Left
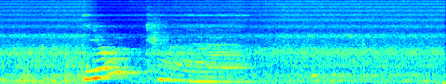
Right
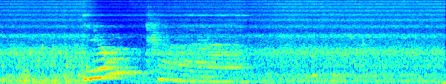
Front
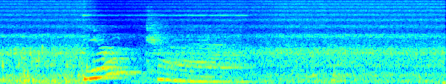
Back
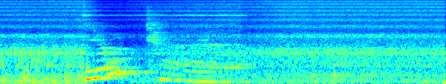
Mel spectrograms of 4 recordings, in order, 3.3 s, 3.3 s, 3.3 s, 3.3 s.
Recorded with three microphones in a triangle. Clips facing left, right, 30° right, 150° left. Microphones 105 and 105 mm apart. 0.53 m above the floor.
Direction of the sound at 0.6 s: Straight ahead.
